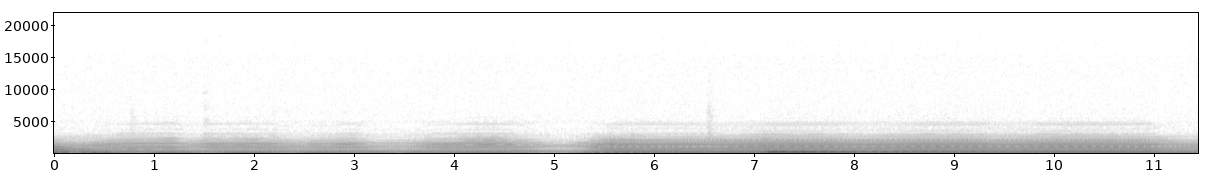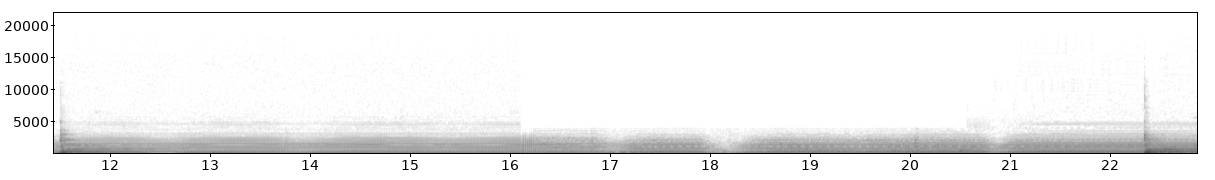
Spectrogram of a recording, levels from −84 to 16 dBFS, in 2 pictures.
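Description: A call bitrate drop starts at 16.13 s and lasts to the end of the clip. The encoder falls from a rate that fits about 48 kbps to about 7 kbps, staying lowest for about 4.0 s. The bandwidth collapses from 20 kHz to 4 kHz, so the sound turns muffled and rough, with coarse, watery coding.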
